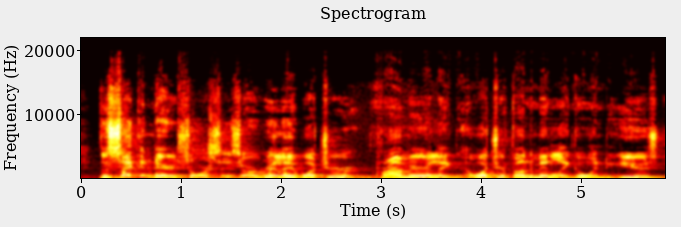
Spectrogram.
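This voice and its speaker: A man with a Southern US accent speaks at a moderate pace and a fairly high pitch, with ordinary pitch variation. Audible room echo and noticeable background noise are present. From US South, Georgia. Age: 60s. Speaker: college English instructor. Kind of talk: recorded lecture. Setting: recorded virtual classroom video.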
